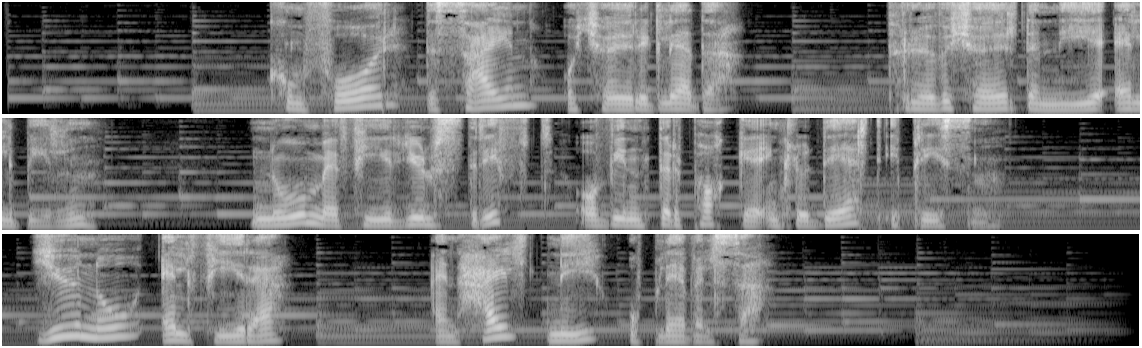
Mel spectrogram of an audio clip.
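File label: no commercial, Norwegian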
